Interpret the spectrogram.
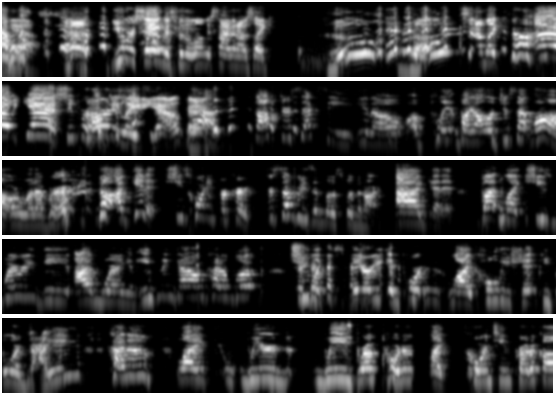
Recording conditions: poor sound quality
